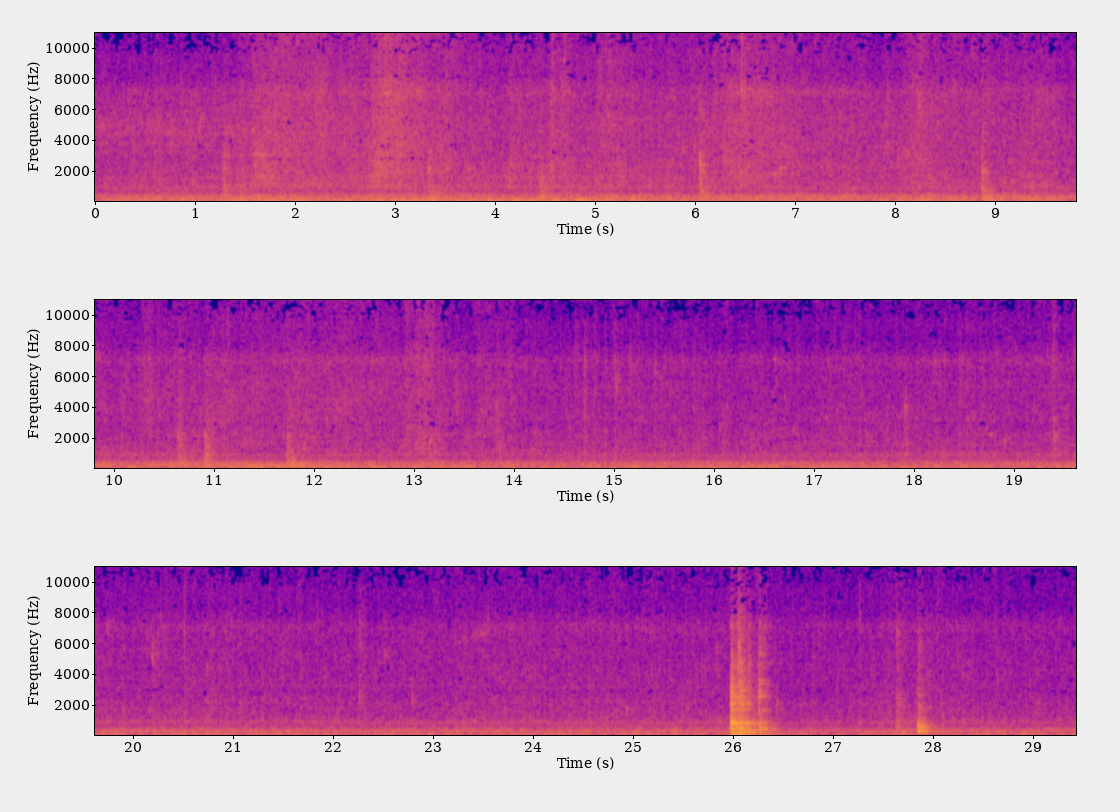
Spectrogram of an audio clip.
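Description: Thick spinach and meat curry simmering and bubbling in a nonstick frying pan on a gas burner, stirred with a spatula. Two sharp knocks come near the end, about two seconds apart.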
